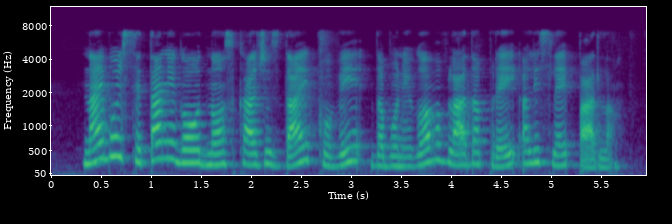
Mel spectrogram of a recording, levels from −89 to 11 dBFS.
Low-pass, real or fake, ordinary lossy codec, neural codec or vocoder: 7.2 kHz; real; none; none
